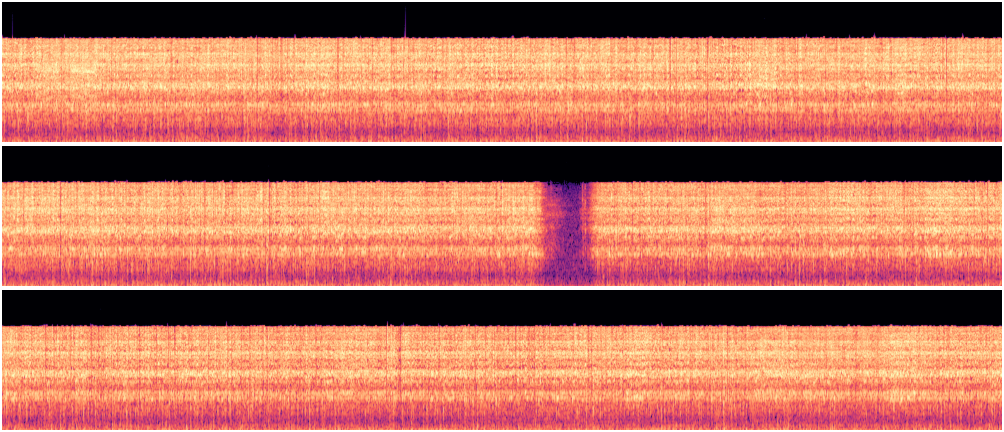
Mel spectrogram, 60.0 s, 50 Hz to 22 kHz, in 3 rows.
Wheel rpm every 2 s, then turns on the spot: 160, 160, 150, 150, 160, 150, 160, 150, 150, 160, 150, 150, 150, 140, 140, 50, 110, 130, 140, 140, 140, 140, 140, 130, 140, 130, 140, 130, 130, 140.
none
